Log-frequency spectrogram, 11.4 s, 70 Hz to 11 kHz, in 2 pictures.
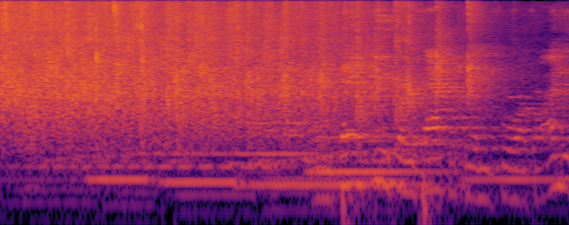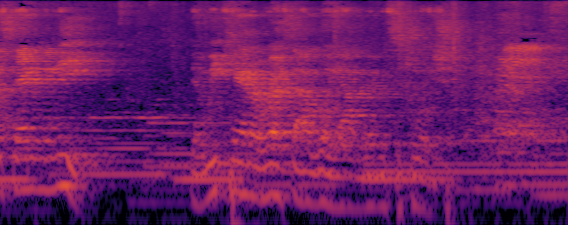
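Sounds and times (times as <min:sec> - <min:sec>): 
audience applauding: 0:00.0 - 0:05.1
speech: 0:04.7 - 0:06.7, 0:07.6 - 0:10.4.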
